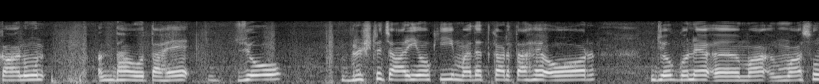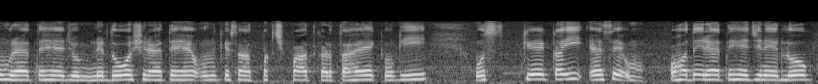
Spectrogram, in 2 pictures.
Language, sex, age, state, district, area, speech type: Hindi, male, 18-30, Madhya Pradesh, Hoshangabad, rural, spontaneous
